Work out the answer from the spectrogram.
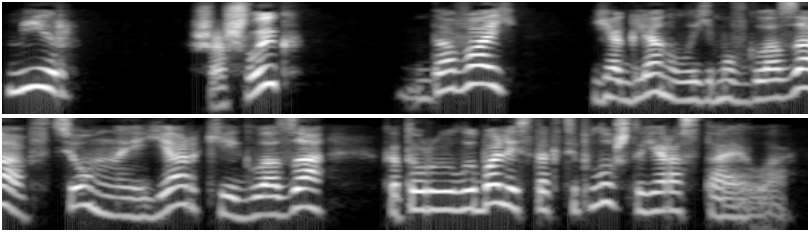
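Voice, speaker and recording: A woman reading a first-person audiobook story with lively storytelling. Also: mid-range voice, brisk, hardly any pauses, dry recording, clean studio sound. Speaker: audiobook narrator.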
